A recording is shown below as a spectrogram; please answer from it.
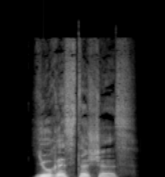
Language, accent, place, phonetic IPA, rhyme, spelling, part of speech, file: German, Germany, Berlin, [juˈʁɪstɪʃəs], -ɪstɪʃəs, juristisches, adjective, De-juristisches.ogg
- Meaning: strong/mixed nominative/accusative neuter singular of juristisch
